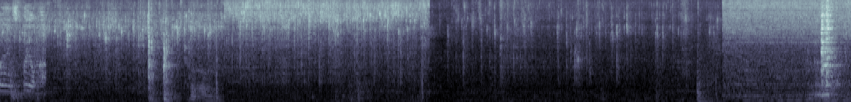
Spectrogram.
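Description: Breaded chicken cutlets sizzling in a frying pan, with a few knocks of a spatula against the pan. The sizzle drops much lower for about three seconds midway, then comes back.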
